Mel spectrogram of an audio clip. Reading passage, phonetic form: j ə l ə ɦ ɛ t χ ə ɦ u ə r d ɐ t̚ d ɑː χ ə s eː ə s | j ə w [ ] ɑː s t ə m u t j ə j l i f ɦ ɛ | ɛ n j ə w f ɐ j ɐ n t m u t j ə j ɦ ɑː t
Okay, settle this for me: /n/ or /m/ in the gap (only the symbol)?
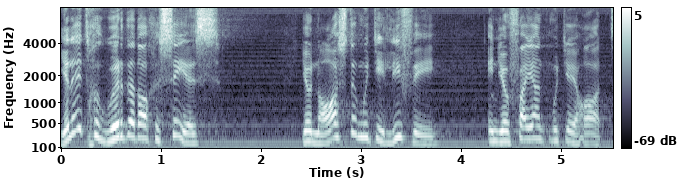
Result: n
